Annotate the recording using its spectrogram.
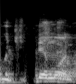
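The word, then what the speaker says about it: Puigdemont: Că uh, soția lui Pui, nu știu cum să pronunț, Puici de Mont sau cum se Puci zice? de Mont. Puici de Mont, așa, bun.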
